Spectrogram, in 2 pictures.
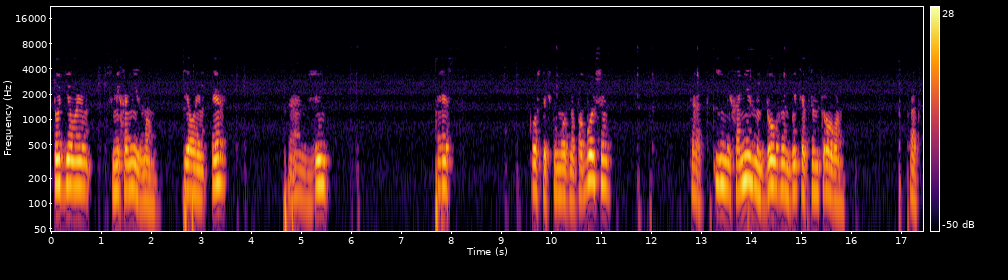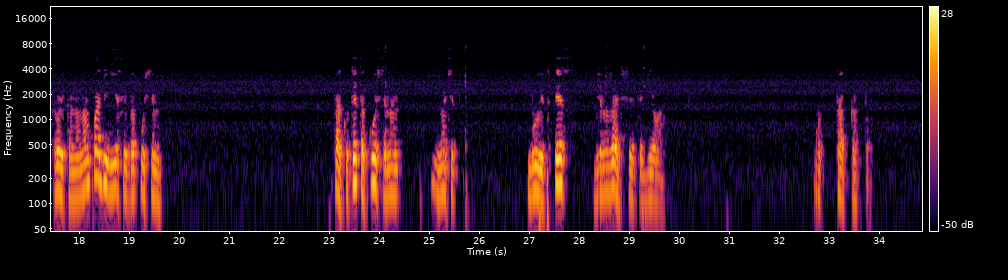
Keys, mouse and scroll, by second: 0.9 click, 3.5 click, 8.9 click, 10.1-11.7 drag, 12.1 middle click, 13.9 middle click, 16.9 KP_3, 24.1-25.7 drag, 28.4 click, 29.3-34.8 drag.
